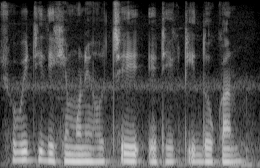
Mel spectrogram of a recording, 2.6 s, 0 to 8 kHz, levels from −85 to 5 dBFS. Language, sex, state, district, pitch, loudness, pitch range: Bengali, male, West Bengal, Alipurduar, 125 Hz, -18 LUFS, 120-135 Hz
